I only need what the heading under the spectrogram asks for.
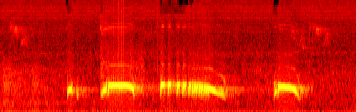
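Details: A single spotted dove coos to excite and lure fellow doves, giving one full phrase: a short note, a paired coo, a long vibrating falling coo, then an arched final coo.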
